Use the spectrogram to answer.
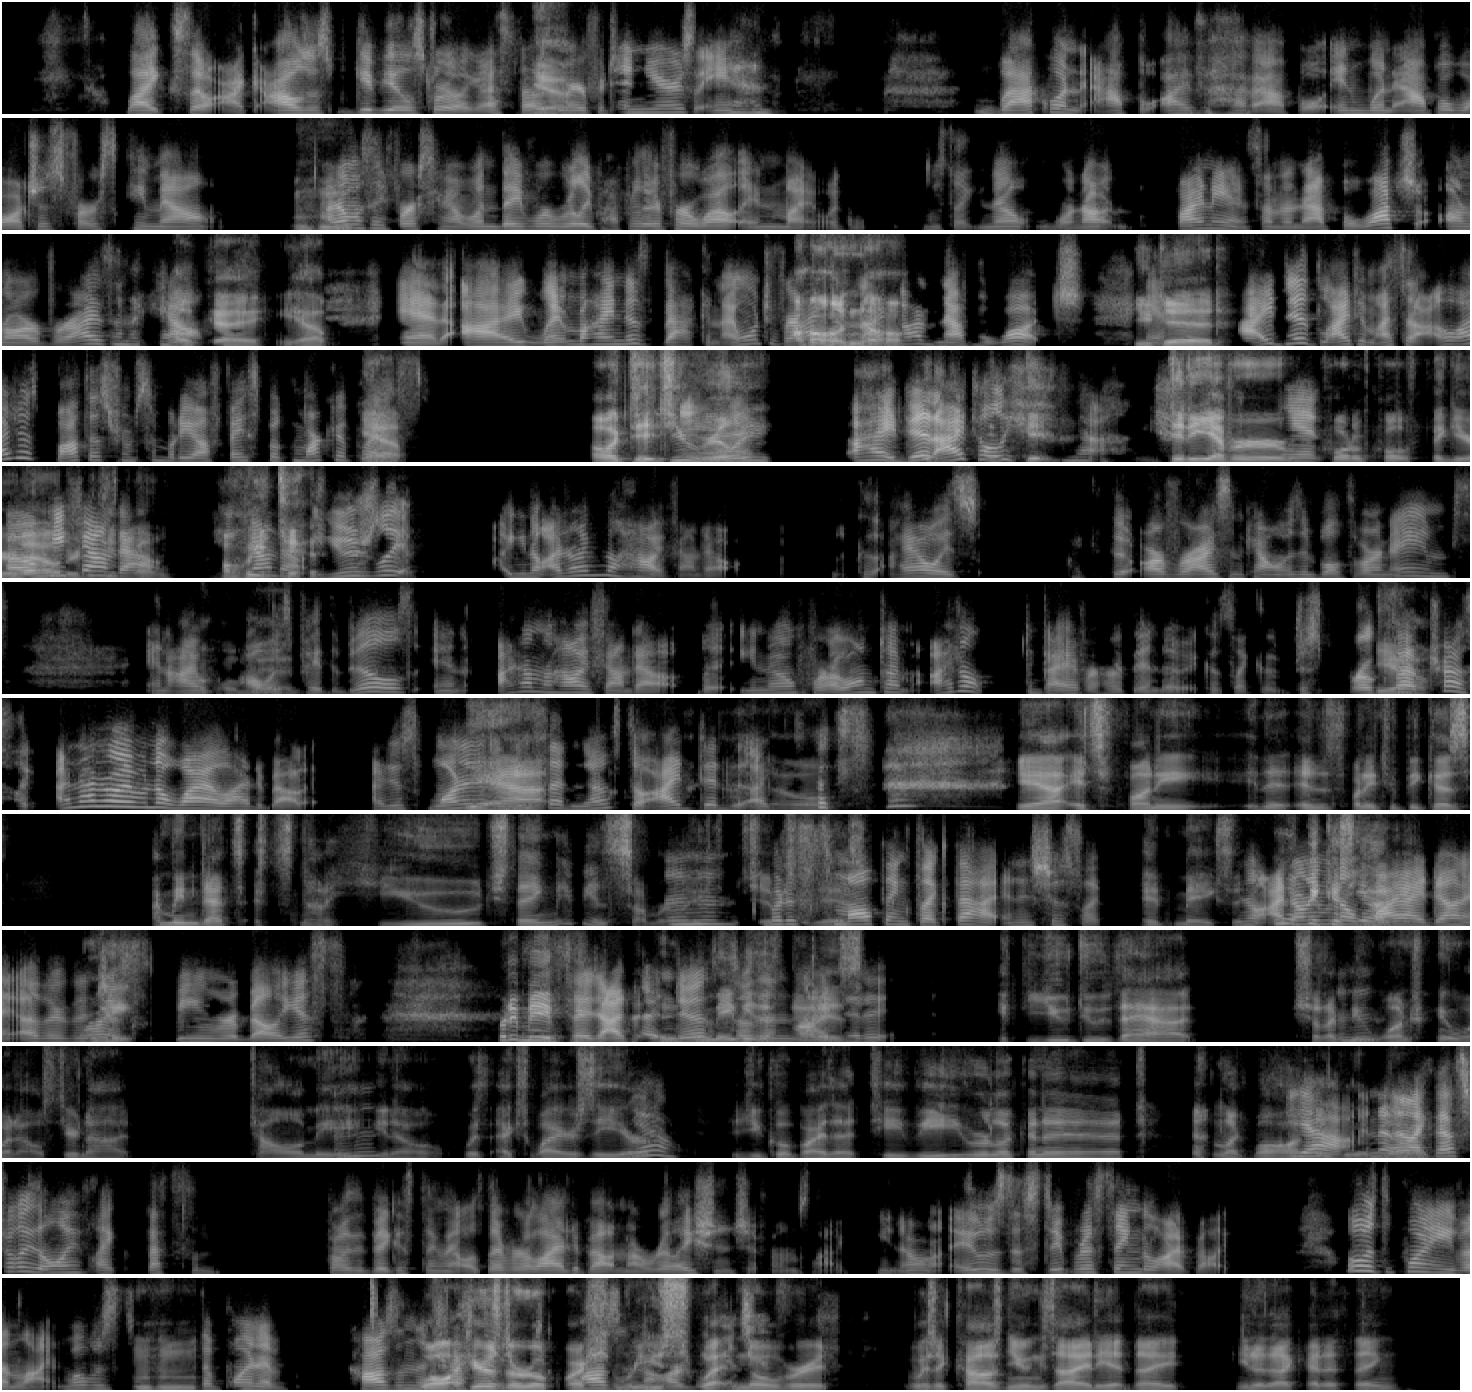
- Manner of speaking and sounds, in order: laughing while speaking: "and"; other background noise; laughing while speaking: "Oh, no"; laughing while speaking: "you that"; laughing while speaking: "Oh, he did"; laughing while speaking: "Oh"; laughing while speaking: "this"; stressed: "huge"; tapping; laughing while speaking: "wondering"; chuckle; laughing while speaking: "I'm like"
- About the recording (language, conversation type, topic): English, unstructured, How important is trust compared to love in building a lasting relationship?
